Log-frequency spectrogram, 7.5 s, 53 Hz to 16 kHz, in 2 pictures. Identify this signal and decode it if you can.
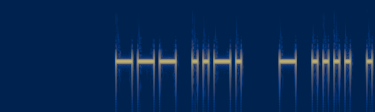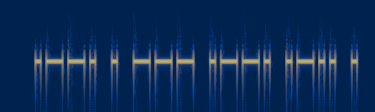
Morse code, heard as a keyed tone, about 22 wpm, 700 Hz. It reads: OF THE PEOPLE
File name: Sets of 9 Words - 22wpm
